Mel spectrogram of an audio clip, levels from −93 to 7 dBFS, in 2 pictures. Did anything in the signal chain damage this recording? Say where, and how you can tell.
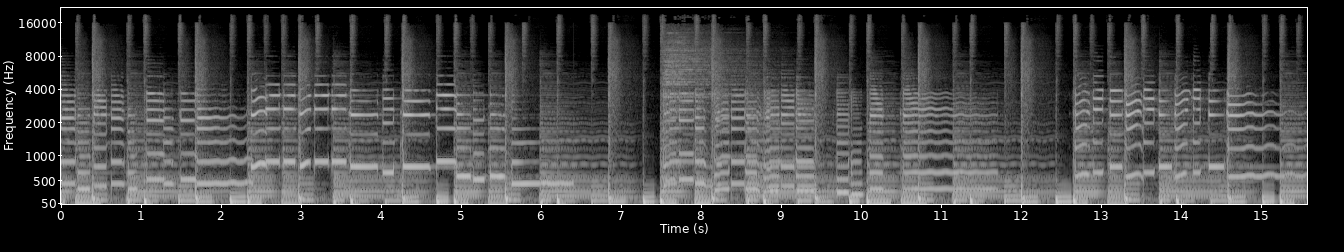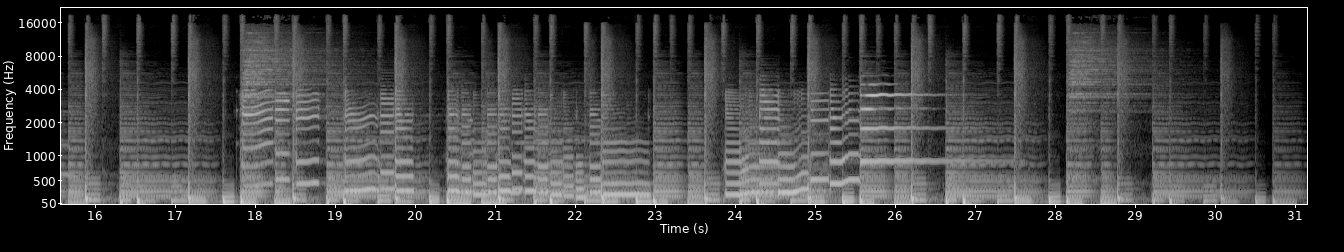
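No, nothing in the signal chain damaged this audio.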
